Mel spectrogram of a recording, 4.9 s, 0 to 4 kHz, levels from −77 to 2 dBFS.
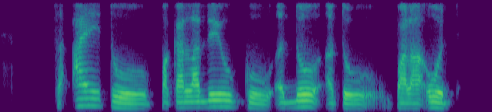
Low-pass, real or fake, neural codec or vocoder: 3.6 kHz; fake; codec, 16 kHz in and 24 kHz out, 0.9 kbps, LongCat-Audio-Codec, fine tuned four codebook decoder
